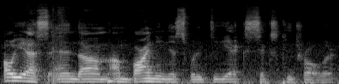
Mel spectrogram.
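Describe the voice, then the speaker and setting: A man's voice: mid-range voice, moderate pace, darkish tone, slight background noise. Rambling man giving a casual gadget review. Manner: rambling, many fillers and restarts; earnest and chatty. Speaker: hobby reviewer.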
